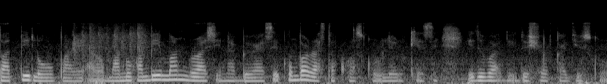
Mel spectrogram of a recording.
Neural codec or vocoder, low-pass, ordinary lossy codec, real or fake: none; 7.2 kHz; Opus, 24 kbps; real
